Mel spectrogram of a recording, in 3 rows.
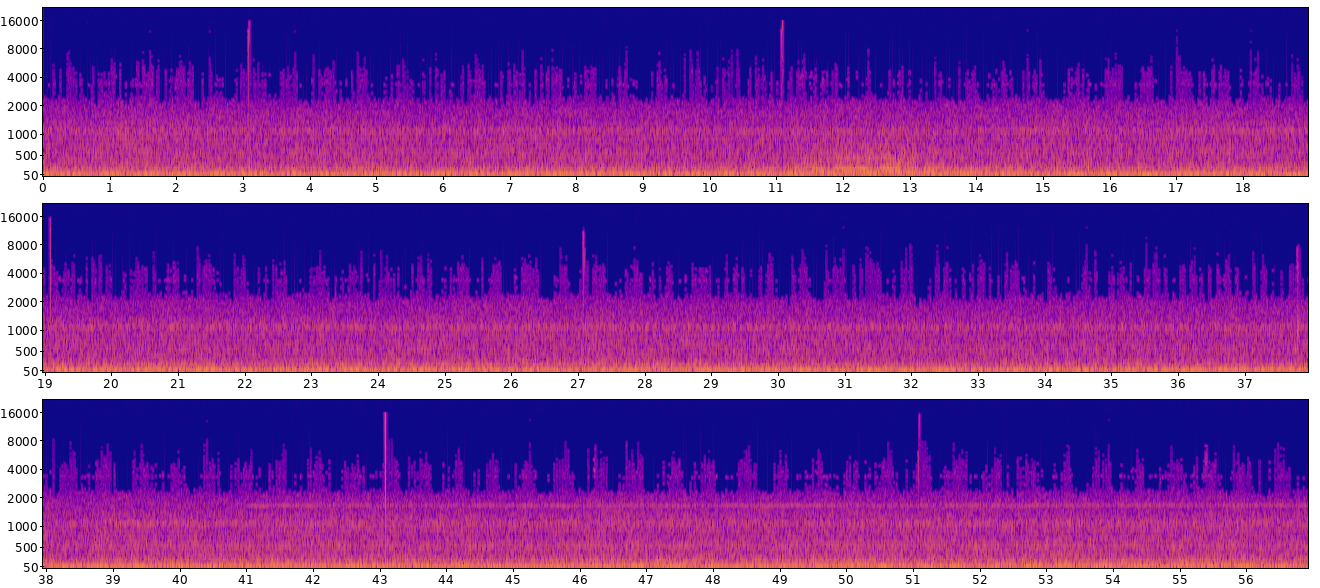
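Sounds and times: road noise: 0:00.0 - 0:31.2
truck engine drone: 0:00.0 - 0:56.9.

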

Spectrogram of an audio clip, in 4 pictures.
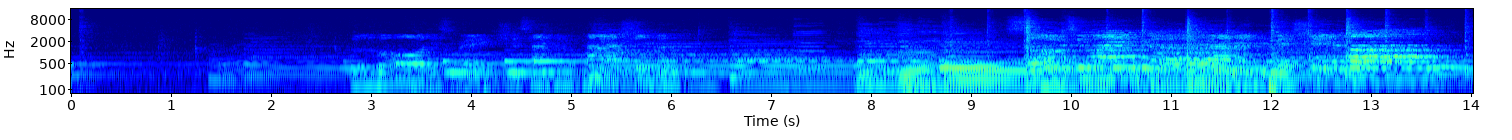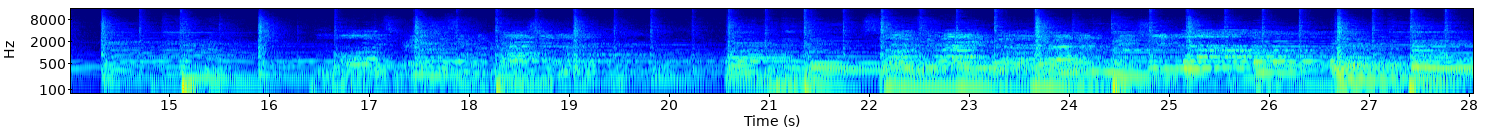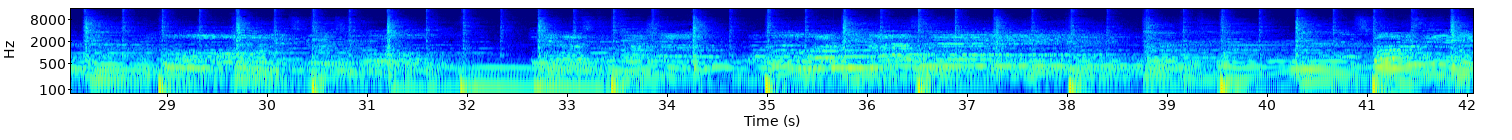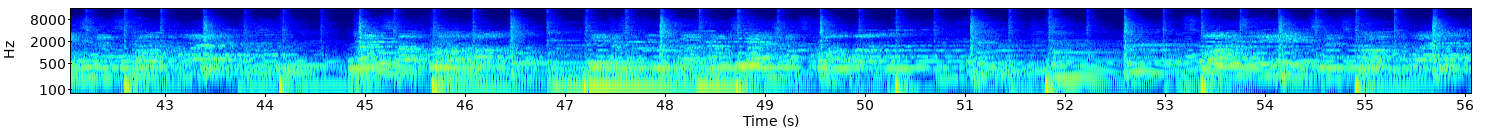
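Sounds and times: congregation singing a worship song: 0:02.7 - 0:56.0
strummed guitar: 0:05.5 - 0:56.0
violin: 0:40.4 - 0:52.3.

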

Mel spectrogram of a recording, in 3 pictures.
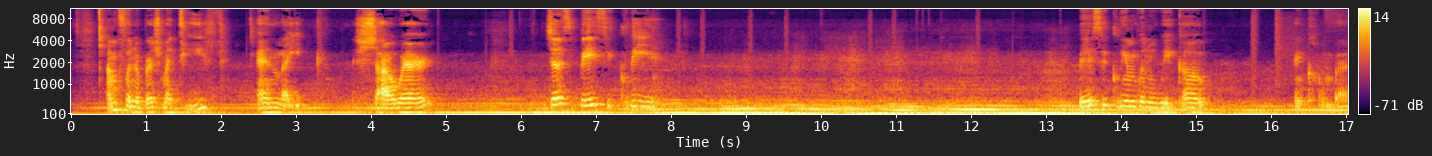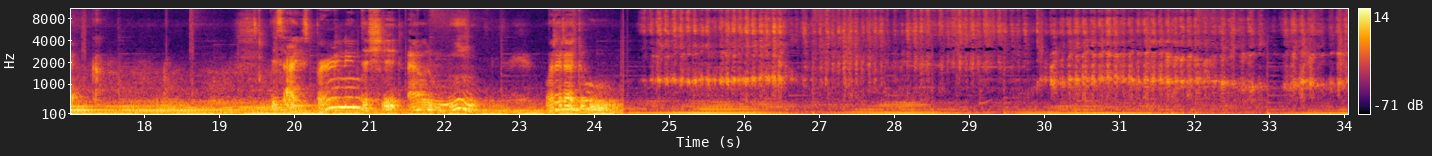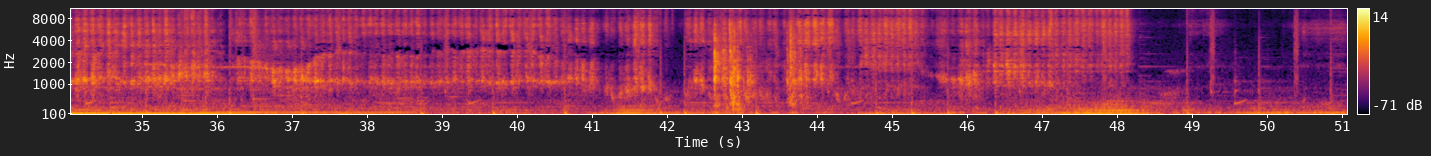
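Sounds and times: soft background music: 0:00.0 - 0:51.0
toothbrush scrubbing teeth: 0:24.5 - 0:48.3.

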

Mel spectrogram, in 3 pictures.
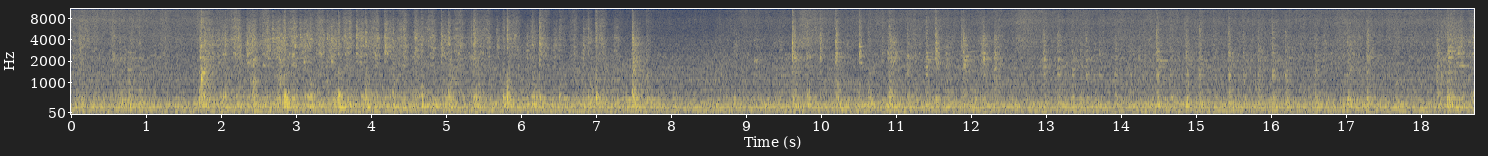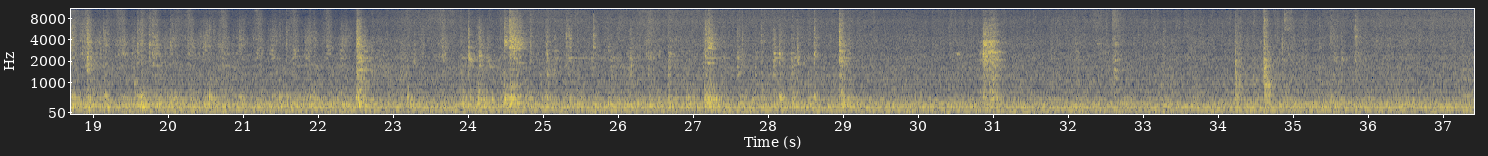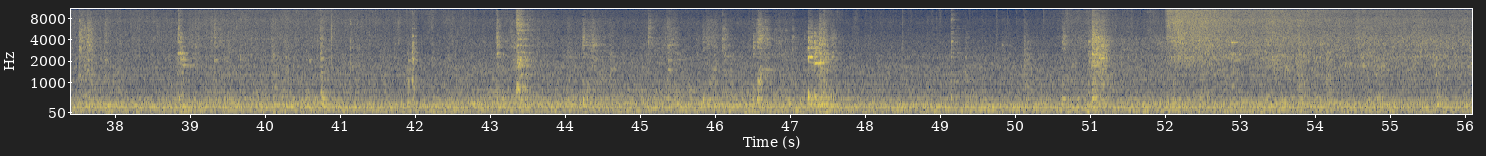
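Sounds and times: food sizzling in a wok: 0:00.0 - 0:56.0
kitchen equipment humming: 0:00.0 - 0:56.0.

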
